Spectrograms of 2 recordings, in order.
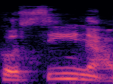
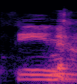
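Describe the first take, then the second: First: The soft c is said as an s. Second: The soft c is said as a th. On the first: This is how it is said in Mexico. The speaker calls it wrong. "it's not cocina, like in Mexico" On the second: This is how it is said in Spain. The speaker calls it right. "had to lisp on those"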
